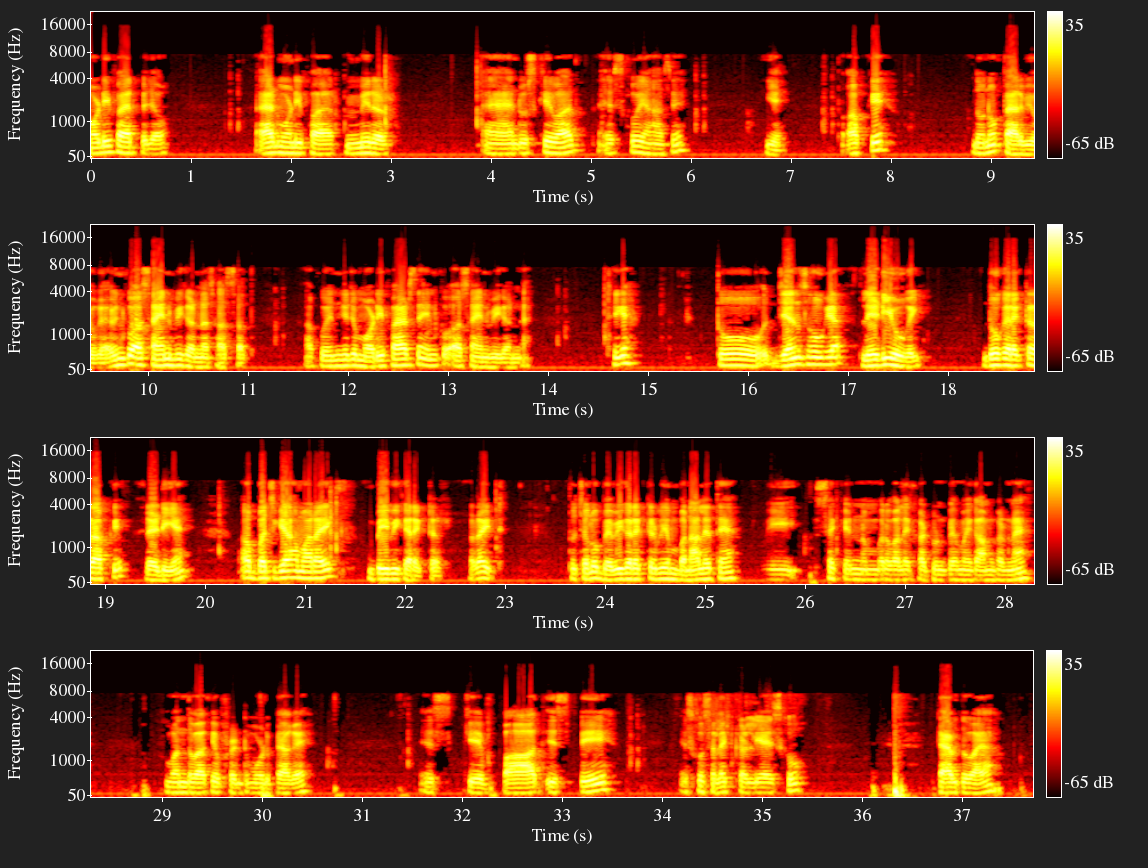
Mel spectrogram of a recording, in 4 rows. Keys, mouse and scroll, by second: 0.4 click, 1.7-4.6 drag, 5.4 click, 7.5 click, 8.3-8.8 scroll down 4, 8.8-9.8 scroll up 2, 9.8-12.0 drag, 13.2-14.7 drag, 15.3-18.4 scroll down 2, 18.4-20.3 scroll up 2, 20.3-21.4 scroll up 1, 21.7 scroll up 2, 22.1-23.3 scroll down 3, 23.3-24.3 scroll down 1, 24.3-27.4 middle drag, 27.4-27.8 scroll up 1, 27.8 middle click, 28.8 KP_1, 29.7-30.3 scroll up 1, 30.3-31.1 shift+middle drag, 31.1-31.6 scroll up 3, 31.6-32.6 shift+middle drag, 32.6 scroll down 2, 33.0-33.8 scroll up 2, 33.8 click, 36.4 Tab.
